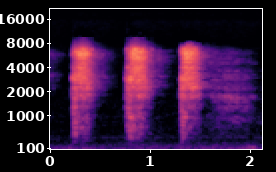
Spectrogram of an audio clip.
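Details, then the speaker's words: Vocal imitation of an early-stage mitral valve disease murmur: three hissing systolic bursts that do not fill all of systole, unlike the later holosystolic murmur, heard best at the mitral focus, left fifth intercostal space. "Só que nas fases mais iniciais da doença, às vezes ele não é holossistólico. Às vezes ele é um sopro sistólico, mas ele não encobre."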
